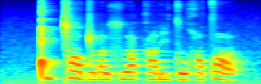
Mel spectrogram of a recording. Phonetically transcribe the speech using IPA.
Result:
ǃ i ǀ o dˤ ɯ ɽ ɑ sʷ ɑ k ɑ ɾ i t o χʷ e tˤ u

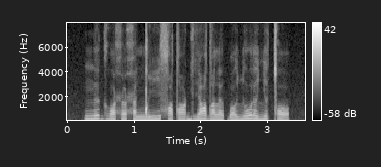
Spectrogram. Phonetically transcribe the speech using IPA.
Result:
ŋ ɘ ɡʱ ɔ ħ ɵ ħ ɘ ŋ͡ǃ i s ə tˤ i ɡʱ e dˤ ə l ə ɓ ɔ ʎ o ɾ ə ʎ ə ǀ ɔ

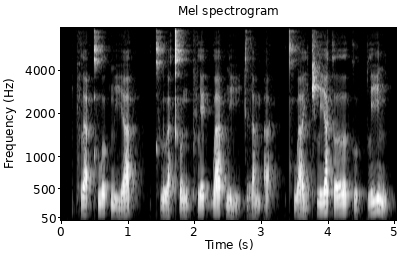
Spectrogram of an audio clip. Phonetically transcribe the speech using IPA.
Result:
pʰ l a˦˥ ʔ kʰ w o˥˩ k̚ m i˦˥ a̯ | kʰ l u˨˩ a̯ kʰ o˦˥ n pʰ l e˦˥ k̚ w a˥˩ p̚ n iː˩˦ k r a˨˩ m ʔ a˨˩ k̚ | kʰ w a˧ j kʰ l i˥˩ a̯ k ɤː˥˩ k u˨˩ k̚ p l i˥˩ n

